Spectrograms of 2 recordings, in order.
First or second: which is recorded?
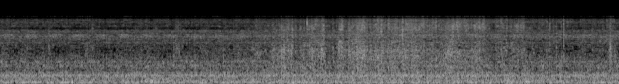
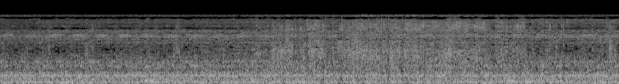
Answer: second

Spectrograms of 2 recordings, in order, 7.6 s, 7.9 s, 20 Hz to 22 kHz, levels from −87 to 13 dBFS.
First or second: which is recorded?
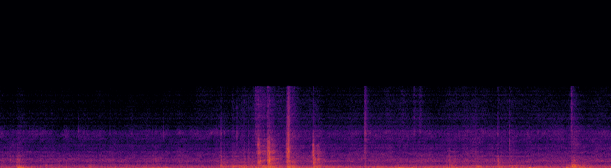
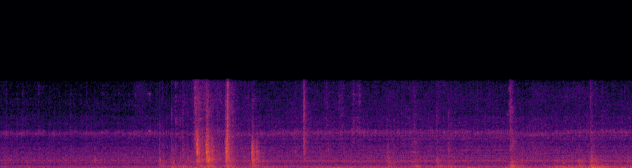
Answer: second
